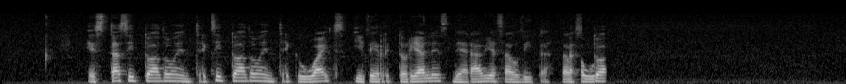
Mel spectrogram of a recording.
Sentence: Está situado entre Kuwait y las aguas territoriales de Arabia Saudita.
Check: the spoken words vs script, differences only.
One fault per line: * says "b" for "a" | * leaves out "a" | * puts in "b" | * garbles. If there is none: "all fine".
* puts in "situado entre"
* leaves out "las aguas"
* garbles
